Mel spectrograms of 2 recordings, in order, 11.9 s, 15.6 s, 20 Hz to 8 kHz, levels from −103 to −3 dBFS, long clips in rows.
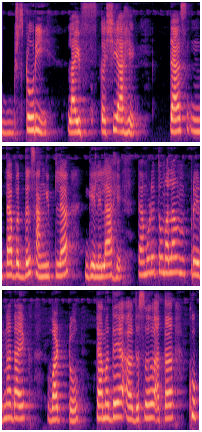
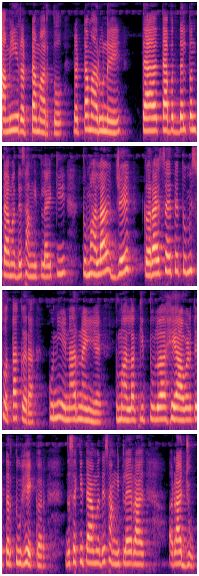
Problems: constant background noise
